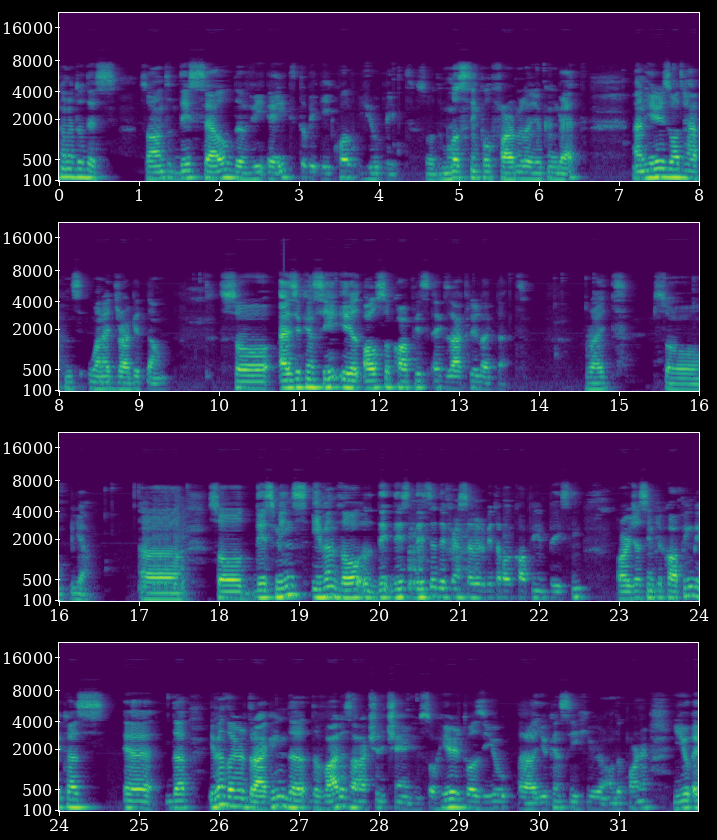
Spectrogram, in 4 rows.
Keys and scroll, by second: 4.1 Return, 31.7 Down.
